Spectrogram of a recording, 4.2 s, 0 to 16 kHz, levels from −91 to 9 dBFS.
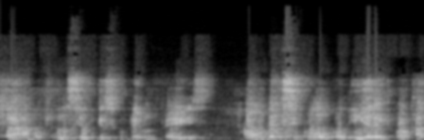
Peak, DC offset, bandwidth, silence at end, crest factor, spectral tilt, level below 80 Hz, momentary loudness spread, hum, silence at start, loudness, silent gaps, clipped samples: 0 dBFS; under 0.1%; 14 kHz; 0 s; 16 dB; -1 dB/octave; -56 dBFS; 9 LU; none; 0 s; -15 LUFS; none; under 0.1%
